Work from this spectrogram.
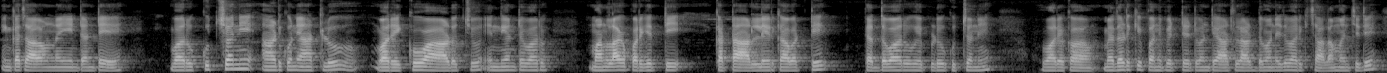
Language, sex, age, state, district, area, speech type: Telugu, male, 45-60, Andhra Pradesh, East Godavari, rural, spontaneous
